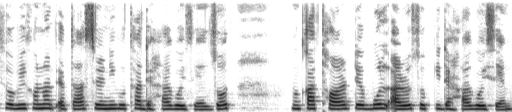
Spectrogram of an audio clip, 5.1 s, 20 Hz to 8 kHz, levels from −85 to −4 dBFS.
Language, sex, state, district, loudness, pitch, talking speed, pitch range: Assamese, female, Assam, Hailakandi, -17 LUFS, 265 Hz, 140 wpm, 245-275 Hz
